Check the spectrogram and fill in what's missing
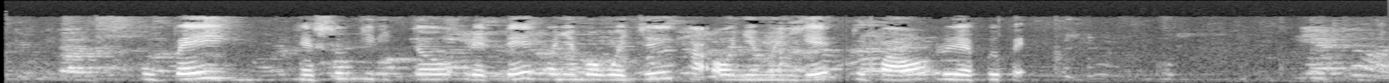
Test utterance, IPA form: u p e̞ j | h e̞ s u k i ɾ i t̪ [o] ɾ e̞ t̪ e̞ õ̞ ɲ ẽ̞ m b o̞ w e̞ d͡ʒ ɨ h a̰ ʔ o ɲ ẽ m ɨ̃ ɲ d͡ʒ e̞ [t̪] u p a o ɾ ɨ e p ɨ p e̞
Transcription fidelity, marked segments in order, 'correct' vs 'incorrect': correct, correct

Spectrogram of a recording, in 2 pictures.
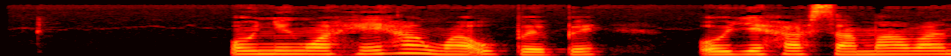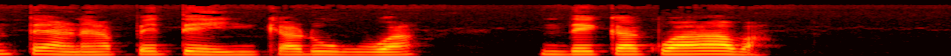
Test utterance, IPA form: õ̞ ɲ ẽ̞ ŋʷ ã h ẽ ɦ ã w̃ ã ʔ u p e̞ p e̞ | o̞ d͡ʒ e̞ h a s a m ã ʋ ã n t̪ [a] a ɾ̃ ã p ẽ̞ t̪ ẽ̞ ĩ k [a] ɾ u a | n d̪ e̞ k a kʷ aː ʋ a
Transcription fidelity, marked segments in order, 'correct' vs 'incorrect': incorrect: e, correct

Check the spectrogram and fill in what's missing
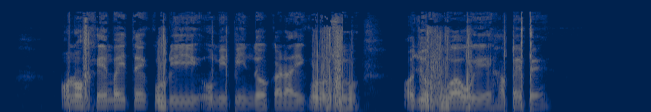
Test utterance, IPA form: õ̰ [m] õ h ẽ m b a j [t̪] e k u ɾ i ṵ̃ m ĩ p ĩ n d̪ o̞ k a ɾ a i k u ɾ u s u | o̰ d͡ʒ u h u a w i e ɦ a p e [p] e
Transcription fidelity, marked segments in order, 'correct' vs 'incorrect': incorrect: n, correct, correct

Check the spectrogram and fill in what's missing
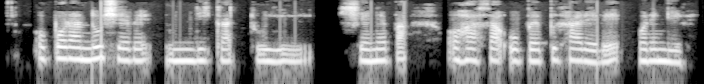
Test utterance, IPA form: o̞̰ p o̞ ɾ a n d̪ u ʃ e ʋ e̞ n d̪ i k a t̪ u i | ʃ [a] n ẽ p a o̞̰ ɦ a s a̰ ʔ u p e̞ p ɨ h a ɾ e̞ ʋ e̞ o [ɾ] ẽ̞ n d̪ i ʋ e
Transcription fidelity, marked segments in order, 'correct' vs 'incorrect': incorrect: e, correct

